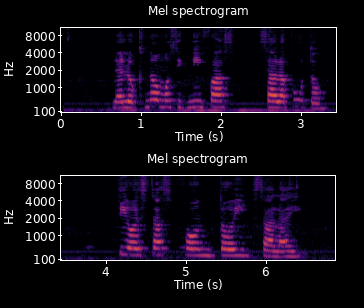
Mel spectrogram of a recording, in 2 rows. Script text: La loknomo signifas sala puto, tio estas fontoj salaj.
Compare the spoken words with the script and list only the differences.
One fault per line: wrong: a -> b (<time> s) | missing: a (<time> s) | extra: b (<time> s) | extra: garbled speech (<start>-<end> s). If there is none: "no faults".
no faults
